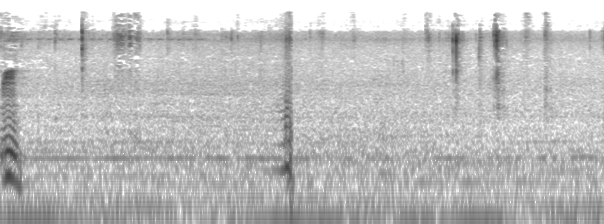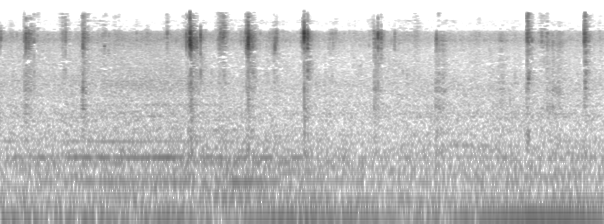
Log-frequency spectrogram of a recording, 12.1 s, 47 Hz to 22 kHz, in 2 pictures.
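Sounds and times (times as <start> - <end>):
steady low buzz: 0.0 - 7.9
man chewing food: 3.0 - 12.0.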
